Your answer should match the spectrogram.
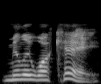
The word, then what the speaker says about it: Milwaukee: Indian name yes Pete it is actually it's pronounced milake which is Al doin for the good land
